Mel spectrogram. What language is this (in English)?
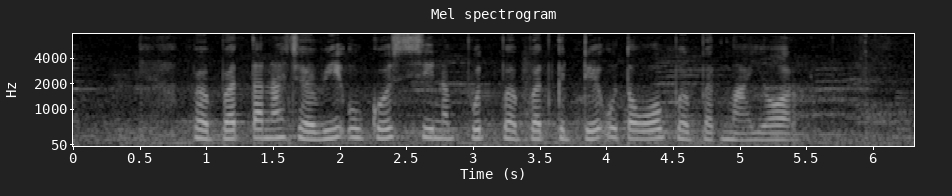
Javanese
